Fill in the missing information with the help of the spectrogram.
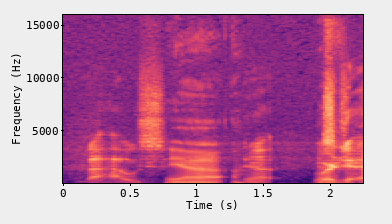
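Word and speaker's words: Bauhaus: lusi is dead by a band called bah bah house oh yeah yeah I I know who Bella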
